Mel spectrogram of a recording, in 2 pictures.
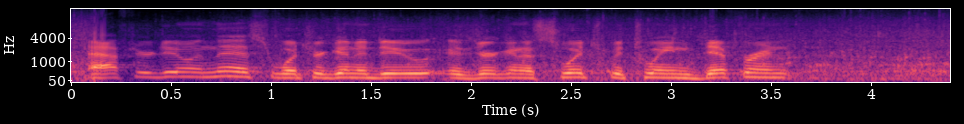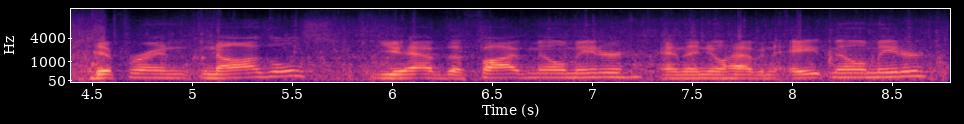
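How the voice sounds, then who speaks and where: With noticeable background noise behind him, a man speaks in a fairly even intonation. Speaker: lab instructor. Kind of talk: tutorial. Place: workshop.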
